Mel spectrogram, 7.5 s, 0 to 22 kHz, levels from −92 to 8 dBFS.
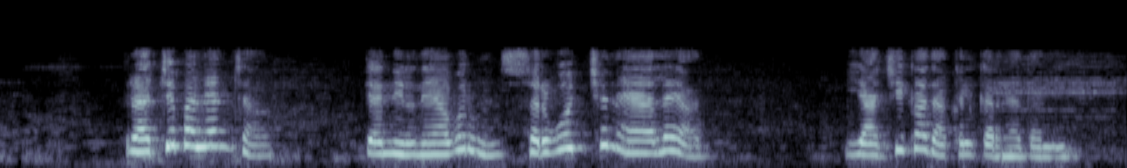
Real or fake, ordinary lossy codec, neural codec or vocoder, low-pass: fake; Opus, 64 kbps; vocoder, 22.05 kHz, 80 mel bands, Vocos; 7.2 kHz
